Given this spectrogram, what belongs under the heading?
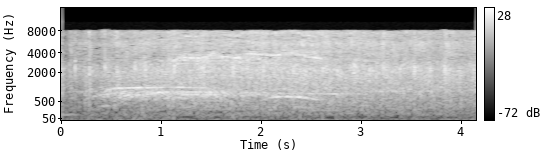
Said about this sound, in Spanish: Un fuerte aplauso también.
